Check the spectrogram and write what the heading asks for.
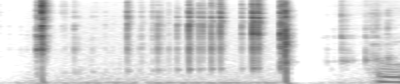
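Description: Fingers working at the pull-tab of an aluminium seltzer can: a sharp click, then a run of small ticks and clicks.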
